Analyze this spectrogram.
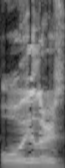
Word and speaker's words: Euler: And we do a quick search on E, and E is known as Euler's number. Yes, that's how you pronounce it.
